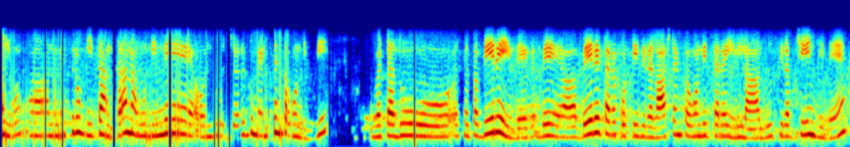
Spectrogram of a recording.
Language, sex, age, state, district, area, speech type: Kannada, female, 18-30, Karnataka, Bellary, rural, conversation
